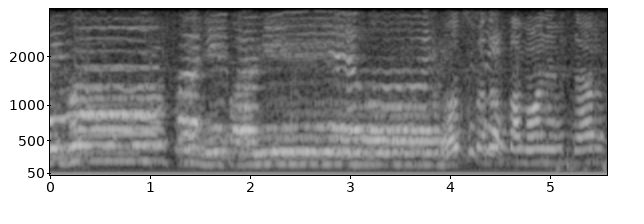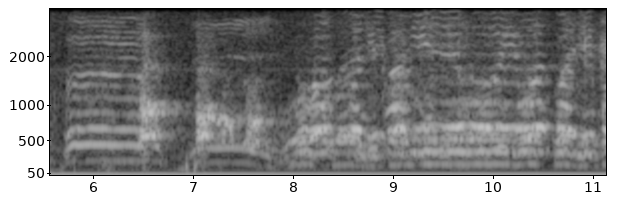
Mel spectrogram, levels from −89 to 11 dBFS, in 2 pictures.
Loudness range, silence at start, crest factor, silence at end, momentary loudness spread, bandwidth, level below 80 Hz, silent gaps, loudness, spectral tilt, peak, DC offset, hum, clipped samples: 3 LU; 0 s; 12 dB; 0 s; 7 LU; 4 kHz; -58 dBFS; none; -20 LUFS; -9 dB/octave; -8 dBFS; 4%; none; under 0.1%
